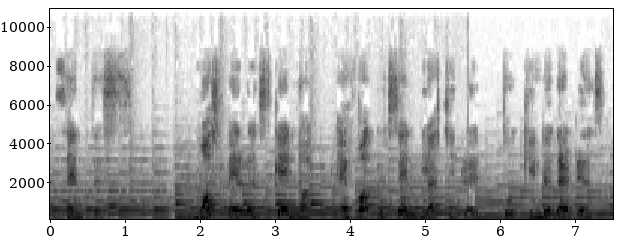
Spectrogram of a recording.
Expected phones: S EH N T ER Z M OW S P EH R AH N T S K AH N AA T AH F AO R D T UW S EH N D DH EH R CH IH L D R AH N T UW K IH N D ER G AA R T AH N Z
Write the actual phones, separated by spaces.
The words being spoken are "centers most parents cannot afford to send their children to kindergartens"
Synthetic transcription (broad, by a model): S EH N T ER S M OW S P EH R AH N T S K AH N AA T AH F AO T UW S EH N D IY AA CH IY L D R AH N T UW K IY N D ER G AA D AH N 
